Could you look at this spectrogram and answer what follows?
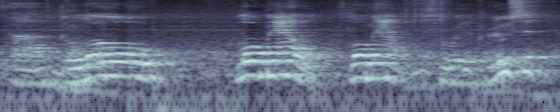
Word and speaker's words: glomalin: I used to say glomalin, but it's glomalin. Glomalin is the way to pronounce it.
